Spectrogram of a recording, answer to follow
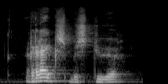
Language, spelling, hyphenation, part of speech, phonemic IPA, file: Dutch, rijksbestuur, rijks‧be‧stuur, noun, /ˈrɛi̯ks.bəˌstyːr/, Nl-rijksbestuur.ogg
- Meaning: government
